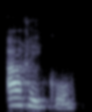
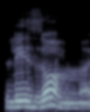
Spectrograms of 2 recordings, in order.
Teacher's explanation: Queste due parole hanno una H aspirée davanti che non fa fare la liaison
